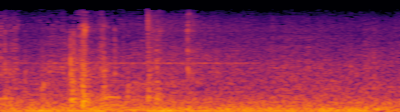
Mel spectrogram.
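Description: Steady low rumble of shop background noise, with a brief click or clatter about half a second in.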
